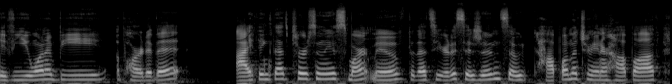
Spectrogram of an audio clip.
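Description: A woman with an American accent speaks in an unremarkable speaking voice at a fairly high pitch, keeping a fairly quick pace and fairly even intonation on a very clean recording with a silent background. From Boston, US. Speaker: singer-songwriter. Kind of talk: radio interview.

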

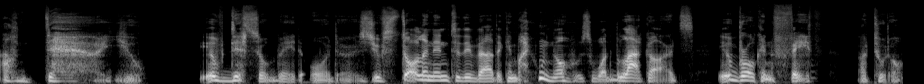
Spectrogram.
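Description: A raspy, put-on character voice at a middle pitch and a moderate pace. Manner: angry, scolding.

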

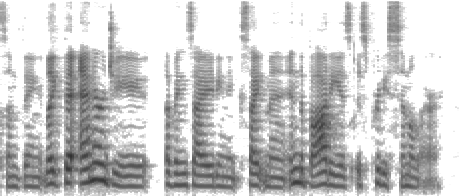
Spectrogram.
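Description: An ordinary speaking voice moves at a fairly quick pace. It carries an American accent. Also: woman. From Florida. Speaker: Enneagram teacher. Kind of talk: casual interview. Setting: video call.

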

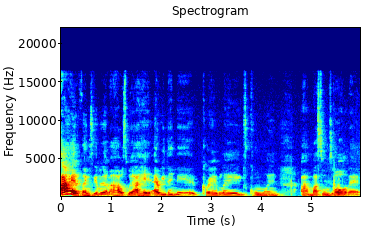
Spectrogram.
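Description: An animated tone with ordinary pitch variation, big swings in loudness and a moderate pace, plus audible room echo. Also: woman, fairly low pitch for a woman. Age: 30s. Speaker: podcast co-host. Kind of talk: casual chat.

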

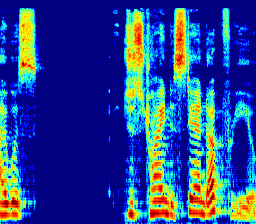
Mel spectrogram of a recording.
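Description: This female-sounding put-on character voice is shaky, sits at a medium pitch, and moves at a moderate pace.

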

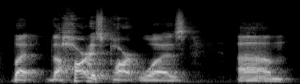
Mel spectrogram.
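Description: This man's voice has a very deep, low pitch. He speaks with a West Texas accent. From far west Texas (Andrews). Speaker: chiropractor and health podcast host. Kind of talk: solo podcast monologue. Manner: conversational with frequent fillers.

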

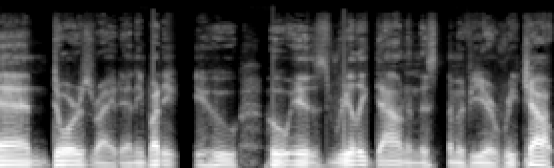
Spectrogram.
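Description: This man's pitch is very deep and low, and he speaks at a moderate pace. The sound is dry and close with no echo, on a very clean recording with a silent background. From New Hampshire, US. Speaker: podcast co-host. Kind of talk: casual chat.

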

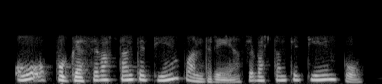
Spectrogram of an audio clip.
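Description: This woman's voice swings very widely in pitch. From Dominican Republic. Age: 60s. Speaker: caller. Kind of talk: radio call-in.

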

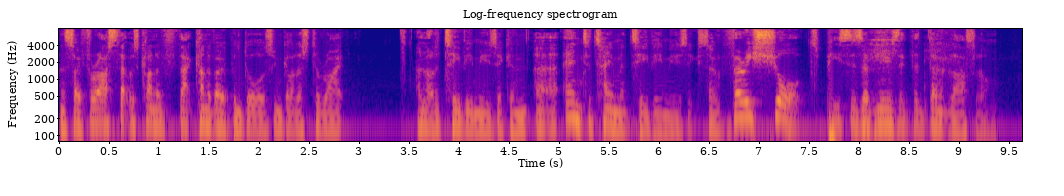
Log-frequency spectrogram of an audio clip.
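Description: A man talks at a fairly quick pace in a dark, mellow tone at a medium pitch. His voice is somewhat breathy, with normal pitch movement. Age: 50s. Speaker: music producer and former radio presenter. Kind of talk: casual chat.

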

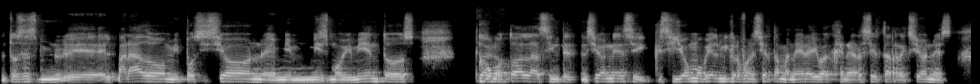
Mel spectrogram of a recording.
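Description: A man at medium pitch, monotone and flat, moderate in pace, with very even loudness. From Guaymas, Sonora, northern Mexico. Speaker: stand-up comedian. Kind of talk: casual interview.

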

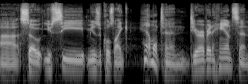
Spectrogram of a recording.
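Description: In a very clean recording with a silent background, a man with an American accent talks at a fairly slow pace. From North Carolina. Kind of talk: casual chat.

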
